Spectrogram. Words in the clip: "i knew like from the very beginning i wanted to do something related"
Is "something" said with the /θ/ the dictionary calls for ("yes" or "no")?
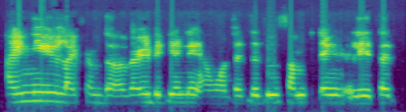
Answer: no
